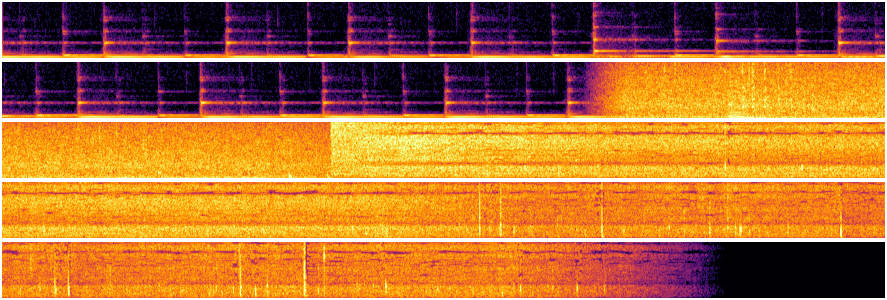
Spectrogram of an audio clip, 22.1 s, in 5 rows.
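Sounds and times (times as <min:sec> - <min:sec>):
water drips and splashes: 0:07.4 - 0:20.9
heavy rain and floodwater running: 0:07.4 - 0:21.0.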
